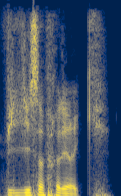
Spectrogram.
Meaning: a male given name, feminine equivalent Frédérique, equivalent to English Frederick
- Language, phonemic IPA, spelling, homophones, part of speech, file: French, /fʁe.de.ʁik/, Frédéric, Frédérick / Frédérique, proper noun, LL-Q150 (fra)-Frédéric.wav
